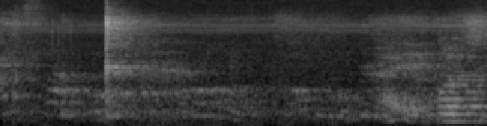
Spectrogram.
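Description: Fairly quiet indoor sound with one sharp click about half a second in and faint voices.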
